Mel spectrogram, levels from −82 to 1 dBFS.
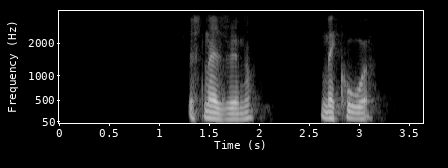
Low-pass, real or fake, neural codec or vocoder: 3.6 kHz; fake; codec, 16 kHz, 4.8 kbps, FACodec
